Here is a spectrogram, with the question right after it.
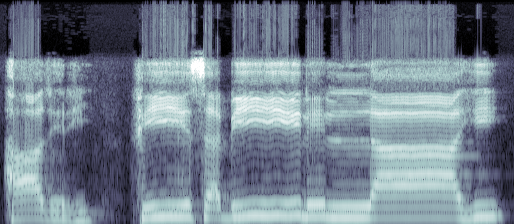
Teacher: اب لام کے اوپر کھڑا زبر ہے، ایک الف کی مقدار اس کو بھی لمبا کر کے پڑھا جائے گا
